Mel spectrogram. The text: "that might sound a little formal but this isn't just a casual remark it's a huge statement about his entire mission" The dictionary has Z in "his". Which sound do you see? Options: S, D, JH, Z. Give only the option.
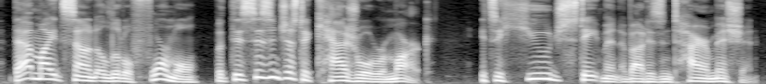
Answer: Z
